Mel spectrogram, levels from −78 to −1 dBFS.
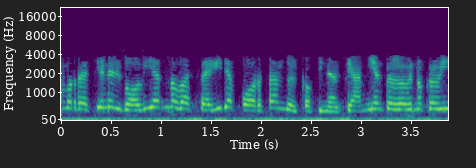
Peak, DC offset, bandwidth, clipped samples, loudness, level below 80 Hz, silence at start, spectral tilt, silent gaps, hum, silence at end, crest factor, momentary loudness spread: -6 dBFS; under 0.1%; 4 kHz; under 0.1%; -20 LUFS; -30 dBFS; 0 s; -7 dB/octave; none; none; 0 s; 14 dB; 3 LU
